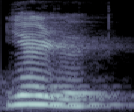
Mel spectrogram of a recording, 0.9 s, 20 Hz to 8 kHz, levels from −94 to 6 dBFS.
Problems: background conversations at intervals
